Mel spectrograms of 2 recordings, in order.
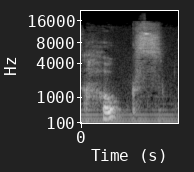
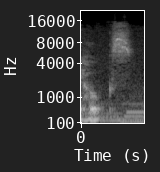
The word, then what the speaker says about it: Hoax: It reminds me a little bit of MAC's Hoax, or Ho, if you want to say it like that. I say Hoax.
